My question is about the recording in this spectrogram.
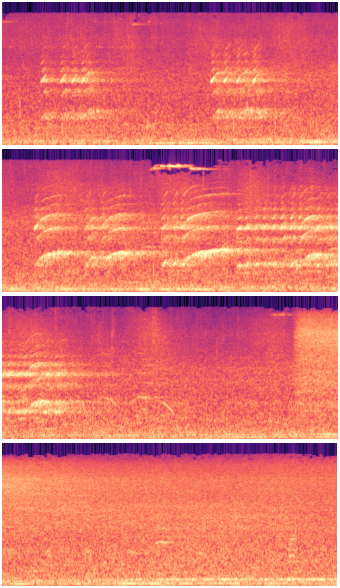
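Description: Emergency vehicle siren giving short rising-and-falling whoops, several overlapping in the middle, over a low rumble of city traffic. About twelve seconds in the siren has stopped and a louder steady hiss of street noise takes over, with a low engine hum near the end.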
